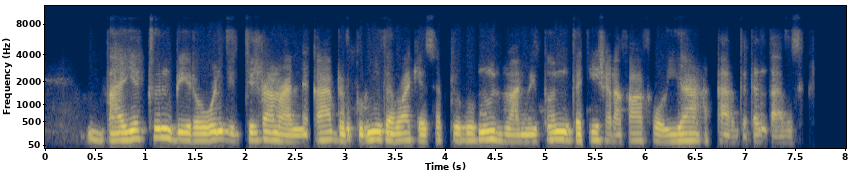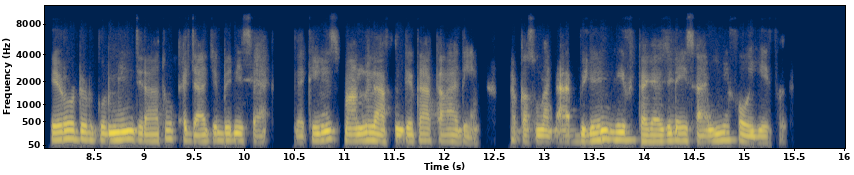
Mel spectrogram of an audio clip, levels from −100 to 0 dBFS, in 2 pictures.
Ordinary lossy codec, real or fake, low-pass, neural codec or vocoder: Opus, 24 kbps; fake; 7.2 kHz; codec, 16 kHz, 1 kbps, X-Codec, HuBERT features, trained on general audio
